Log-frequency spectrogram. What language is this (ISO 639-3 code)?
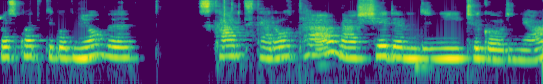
pol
